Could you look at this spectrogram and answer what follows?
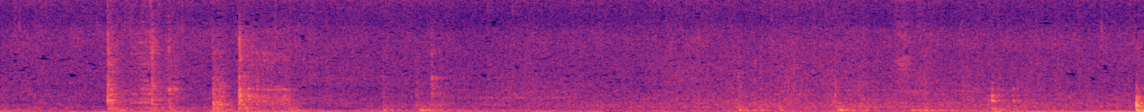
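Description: A bhatura deep-frying in hot oil in a metal kadai, sizzling steadily, with a few short scrapes and presses of a spatula against the pan about a second in.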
